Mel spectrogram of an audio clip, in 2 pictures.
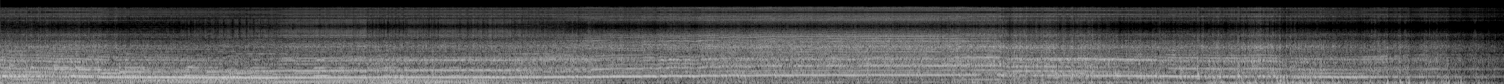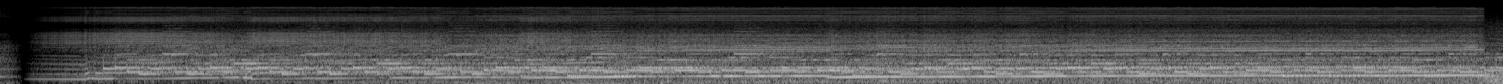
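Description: BMW S1000RR superbike's inline-four engine at race speed, picked up by an onboard camera, its pitch rising and falling with the throttle. The sound dips out briefly about fifteen seconds in and comes back steadier, slowly climbing in pitch.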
